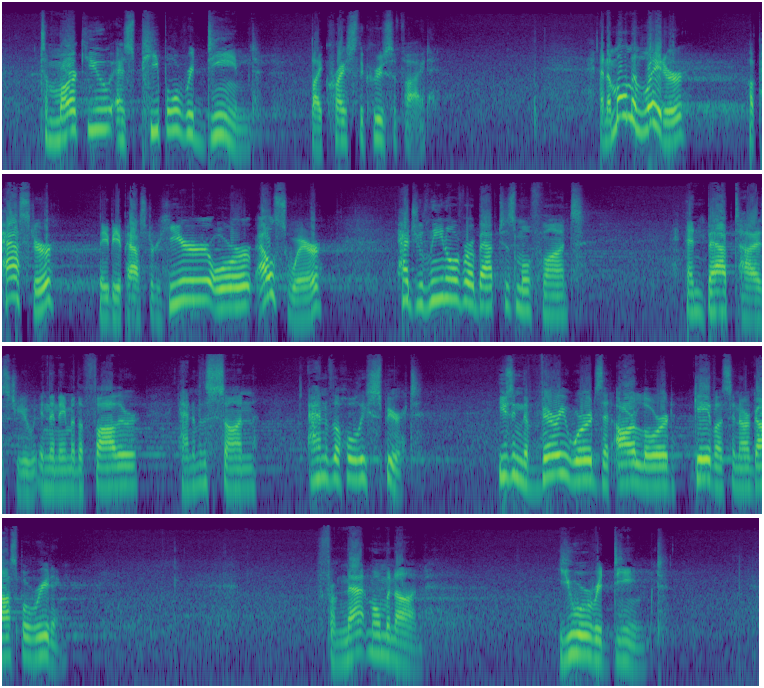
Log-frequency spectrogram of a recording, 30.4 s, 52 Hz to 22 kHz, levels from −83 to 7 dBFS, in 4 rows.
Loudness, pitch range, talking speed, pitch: -17 LUFS, 140-205 Hz, 130 wpm, 160 Hz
